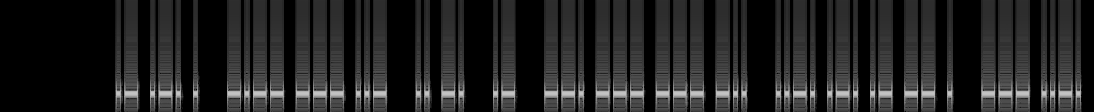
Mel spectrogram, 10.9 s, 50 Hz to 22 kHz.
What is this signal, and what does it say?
Morse code, heard as a keyed tone, about 28 wpm, 700 Hz. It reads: ARE YOU IN A GOOD FRAME OF
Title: Sentences from Top 1000 Words - Review Part 6 - 28wpm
